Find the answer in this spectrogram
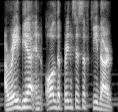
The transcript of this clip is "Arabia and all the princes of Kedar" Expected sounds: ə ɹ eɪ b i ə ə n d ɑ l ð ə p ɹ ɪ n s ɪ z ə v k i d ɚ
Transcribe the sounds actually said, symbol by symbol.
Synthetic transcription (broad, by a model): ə ɹ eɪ b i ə ə n d ɑ l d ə p ɹ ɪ n s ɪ s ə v k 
